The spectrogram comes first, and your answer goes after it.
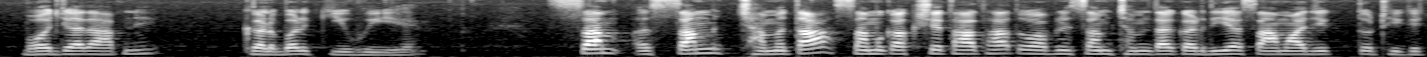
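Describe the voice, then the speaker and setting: A man, going through students' stenography test results and correcting their mistakes one by one. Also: fairly high pitch. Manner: explanatory, corrective, addresses students by name. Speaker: stenography teacher. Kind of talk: result analysis lesson.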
